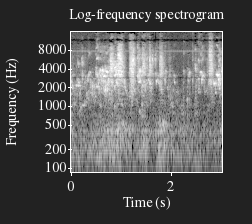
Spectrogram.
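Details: Kept budgerigars and their young around millet, a steady blur of raspy squawks and thin chirps from several birds, with a soft wing flutter.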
